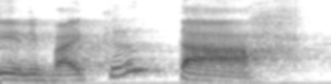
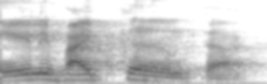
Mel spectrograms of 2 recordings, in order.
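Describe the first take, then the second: First: The final word ends with an R sound. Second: The final word ends without an R sound. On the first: The speaker calls it right. "Na verdade, ele vai cantar" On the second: The speaker calls it wrong. "Eu não vou dizer canta"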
